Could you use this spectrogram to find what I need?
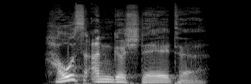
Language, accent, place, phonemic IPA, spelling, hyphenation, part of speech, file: German, Germany, Berlin, /ˈhaʊ̯sʔanɡəˌʃtɛltə/, Hausangestellte, Haus‧an‧ge‧stell‧te, noun, De-Hausangestellte.ogg
- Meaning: 1. female equivalent of Hausangestellter: female domestic worker 2. inflection of Hausangestellter: strong nominative/accusative plural 3. inflection of Hausangestellter: weak nominative singular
